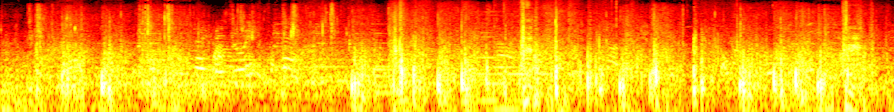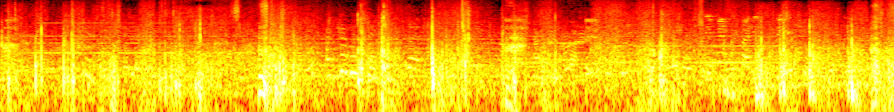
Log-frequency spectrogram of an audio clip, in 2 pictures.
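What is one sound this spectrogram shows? Footsteps thud on stone and wooden boards.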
